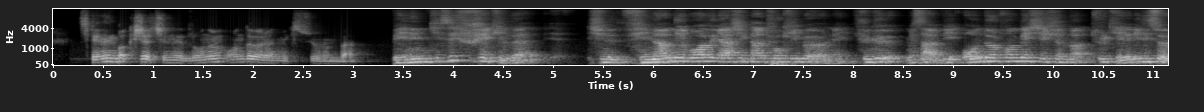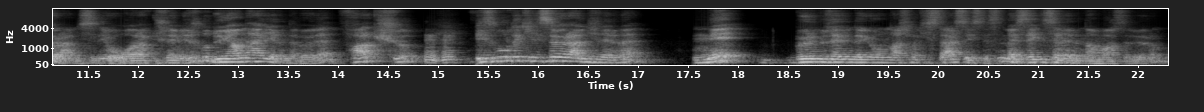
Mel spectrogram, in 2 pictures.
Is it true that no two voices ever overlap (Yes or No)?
Yes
